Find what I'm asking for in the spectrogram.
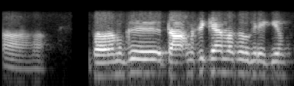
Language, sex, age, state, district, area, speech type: Malayalam, male, 30-45, Kerala, Wayanad, rural, conversation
